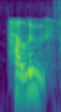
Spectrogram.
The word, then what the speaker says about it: halus: One of your sources referred to Barack Obama as, I hopefully am not mispronouncing this, as halus? – Halus.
